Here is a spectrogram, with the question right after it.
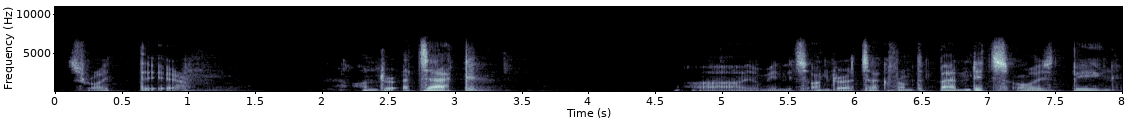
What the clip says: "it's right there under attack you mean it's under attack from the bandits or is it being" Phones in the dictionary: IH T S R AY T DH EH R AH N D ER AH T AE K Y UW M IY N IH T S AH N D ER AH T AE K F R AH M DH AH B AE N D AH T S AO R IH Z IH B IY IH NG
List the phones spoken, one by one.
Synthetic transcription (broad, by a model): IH T S R AY T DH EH R AH N D ER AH T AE K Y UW M IY N IH T S AH N D ER AH T AE K F R AH M DH AH B AE N D AH T S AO L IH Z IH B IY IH NG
